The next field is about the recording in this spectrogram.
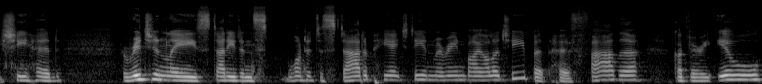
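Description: At a moderate pace, this voice carries a dark, mellow tone. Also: woman. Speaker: academic researcher. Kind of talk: public panel conversation. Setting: stage with audience.

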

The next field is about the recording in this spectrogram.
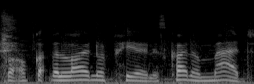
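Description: The speech moves at a fairly quick pace. Intonation stays fairly even. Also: man, high pitch for a man.

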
